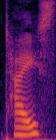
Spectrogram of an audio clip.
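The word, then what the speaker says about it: Thijs: Qualin in the chat channel says that the name that we were mangling, the this with the J, is usually pronounced Tice, like dice. The IJ is Dutch and makes an AI sound.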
